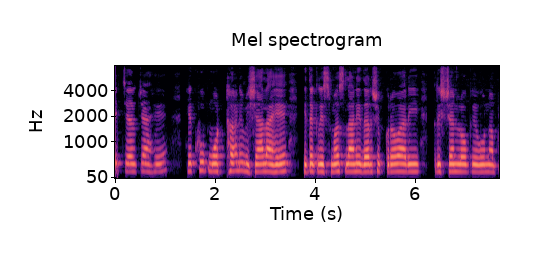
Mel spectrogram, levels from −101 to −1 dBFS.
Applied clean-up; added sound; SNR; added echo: none; none; none; none.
